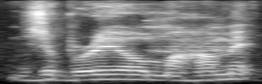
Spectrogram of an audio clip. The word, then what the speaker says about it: Jabril Muhammad: Jabril Muhammad, J-A-B-R-I-L Muhammad.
